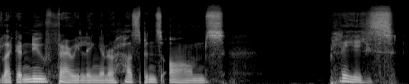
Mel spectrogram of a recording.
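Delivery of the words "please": soft, fragile plea; tearful pleading. A narrator's reading. Gobley begs Theodore to heal his wife, tearful plea. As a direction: beg softly, close to tears. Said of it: "Gobley pleaded with tears in his eyes".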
